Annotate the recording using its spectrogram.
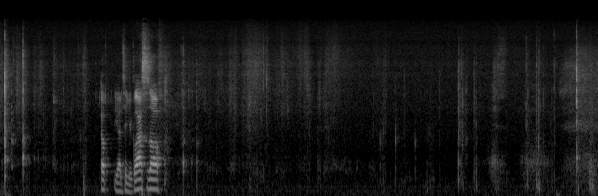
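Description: A rubber mask strap snaps and rustles as it is pulled on.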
